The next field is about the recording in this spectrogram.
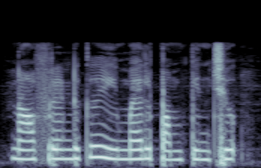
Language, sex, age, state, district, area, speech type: Telugu, female, 30-45, Andhra Pradesh, Chittoor, urban, read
